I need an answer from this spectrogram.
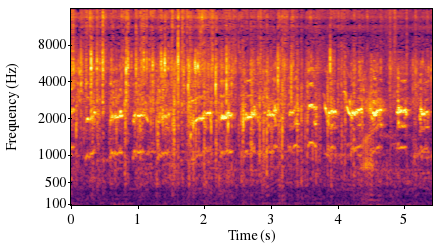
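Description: A bird chirping rapidly and repeatedly in short high notes, several a second, over many light clicks of pigeons pecking grain from a plastic feeder.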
